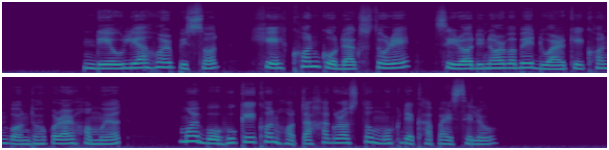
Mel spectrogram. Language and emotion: Assamese, sad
